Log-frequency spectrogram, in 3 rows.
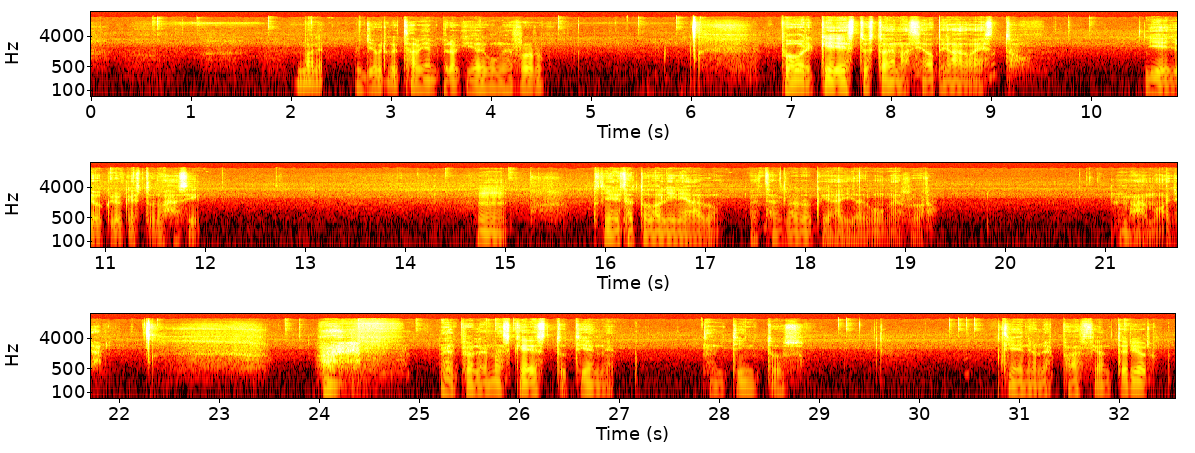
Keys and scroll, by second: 1.1 space, 9.9 space, 14.5 space, 21.0 super+Tab, 22.4 space, 24.4 space.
